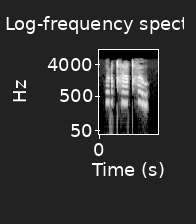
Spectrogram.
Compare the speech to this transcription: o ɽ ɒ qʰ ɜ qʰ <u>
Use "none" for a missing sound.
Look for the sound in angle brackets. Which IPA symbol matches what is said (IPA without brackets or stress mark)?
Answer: u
